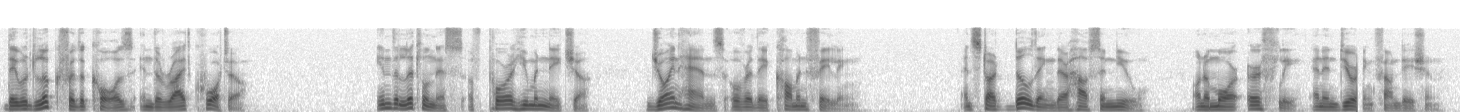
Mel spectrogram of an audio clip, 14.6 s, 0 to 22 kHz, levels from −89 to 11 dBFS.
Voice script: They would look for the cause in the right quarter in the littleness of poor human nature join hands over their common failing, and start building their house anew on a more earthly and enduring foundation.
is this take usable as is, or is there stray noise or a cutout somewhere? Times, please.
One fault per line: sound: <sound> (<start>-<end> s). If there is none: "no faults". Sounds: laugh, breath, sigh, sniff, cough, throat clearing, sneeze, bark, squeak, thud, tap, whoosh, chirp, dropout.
sound: dropout (13.6-13.6 s)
